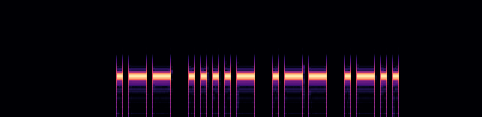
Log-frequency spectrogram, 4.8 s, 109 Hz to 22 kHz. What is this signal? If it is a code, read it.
Morse code, heard as a keyed tone, about 20 wpm, 700 Hz. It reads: W4WL
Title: USA Call Signs 20wpm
